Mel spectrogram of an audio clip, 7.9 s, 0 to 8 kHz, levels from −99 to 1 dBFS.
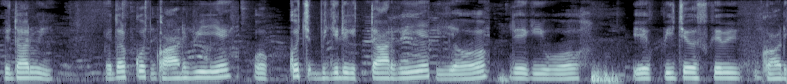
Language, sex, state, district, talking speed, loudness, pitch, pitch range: Hindi, male, Uttar Pradesh, Hamirpur, 160 wpm, -23 LUFS, 145 Hz, 135-150 Hz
